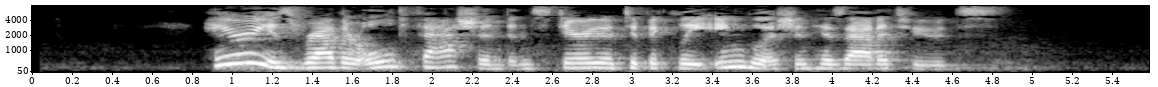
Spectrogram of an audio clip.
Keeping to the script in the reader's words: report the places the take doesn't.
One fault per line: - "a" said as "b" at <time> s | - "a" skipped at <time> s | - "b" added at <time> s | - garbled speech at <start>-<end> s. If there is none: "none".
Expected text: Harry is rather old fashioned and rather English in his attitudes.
- "rather" said as "stereotypically" at 2.5 s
